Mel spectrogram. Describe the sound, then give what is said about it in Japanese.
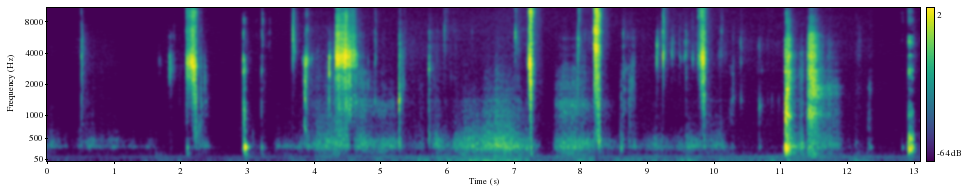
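Kissing: scattered soft, wet lip smacks and mouth sounds with occasional breaths, coming in irregular bursts separated by short pauses, fairly quiet and without talking. “そこまで言うなら、わしとのキッスを特別に許可してもよかろう。ただし、優しく頼むぞ。”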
